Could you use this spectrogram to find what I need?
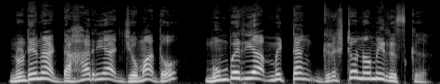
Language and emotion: Santali, happy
